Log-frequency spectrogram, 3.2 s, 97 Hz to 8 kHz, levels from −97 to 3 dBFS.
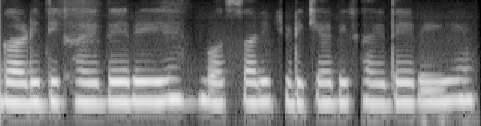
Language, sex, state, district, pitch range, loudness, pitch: Hindi, female, Uttar Pradesh, Saharanpur, 225-235 Hz, -15 LUFS, 230 Hz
